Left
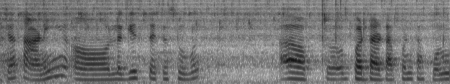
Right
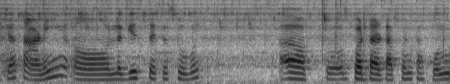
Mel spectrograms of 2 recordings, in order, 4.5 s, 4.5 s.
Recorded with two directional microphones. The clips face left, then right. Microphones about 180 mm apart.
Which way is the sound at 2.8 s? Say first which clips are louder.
Right 3 dB; 25° right (ahead or behind).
